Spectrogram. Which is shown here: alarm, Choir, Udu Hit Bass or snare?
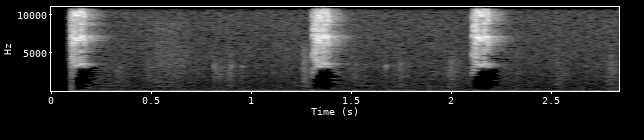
alarm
